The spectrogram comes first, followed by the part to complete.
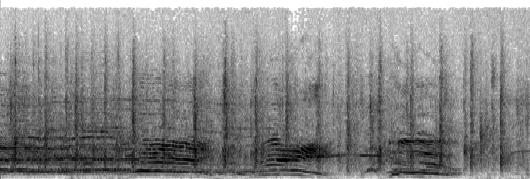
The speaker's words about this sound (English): Put your hands together for Erik Tait!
